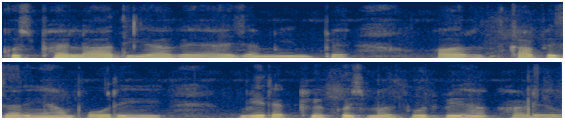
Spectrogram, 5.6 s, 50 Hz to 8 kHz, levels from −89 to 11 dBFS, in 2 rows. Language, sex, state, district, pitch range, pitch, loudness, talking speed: Hindi, female, Jharkhand, Jamtara, 180-205 Hz, 190 Hz, -20 LUFS, 215 wpm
